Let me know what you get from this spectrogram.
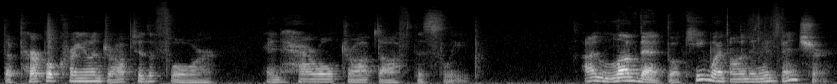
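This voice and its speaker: A middle-aged man reads a picture book aloud at an unhurried pace, with a very lively, swooping delivery. He drops in small asides full of childlike wonder. The sound is roomy, with noticeable echo. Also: medium pitch. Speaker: storyteller, host.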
